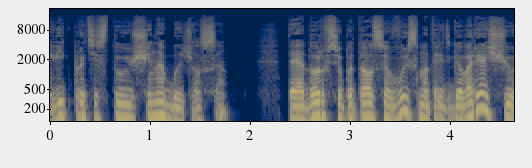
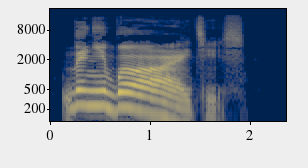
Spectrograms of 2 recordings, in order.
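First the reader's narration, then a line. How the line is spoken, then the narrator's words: Lazy drawl. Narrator (Russian): протянула она лениво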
